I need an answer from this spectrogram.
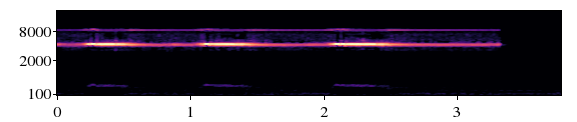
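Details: Bell cricket, 2020 recording from the National Institute of Biological Resources: a continuous high, clear trill with three evenly spaced louder bell-like swells roughly a second apart, ending sharply in silence.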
